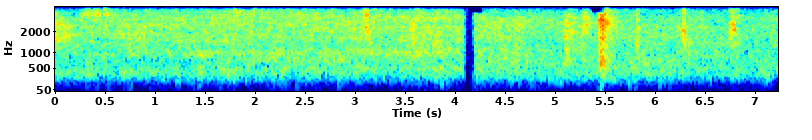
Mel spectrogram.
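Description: A printer runs with a steady mechanical whir, then unlocks with a sharp click and a couple of softer clunks as it opens after the unlock printer button in its settings is touched, with no talking.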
